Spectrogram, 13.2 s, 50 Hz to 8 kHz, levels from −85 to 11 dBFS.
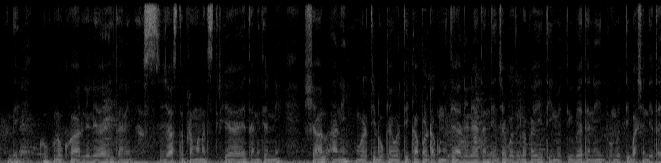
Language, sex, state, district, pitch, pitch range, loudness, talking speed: Marathi, male, Maharashtra, Pune, 105 Hz, 105-110 Hz, -41 LUFS, 160 wpm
